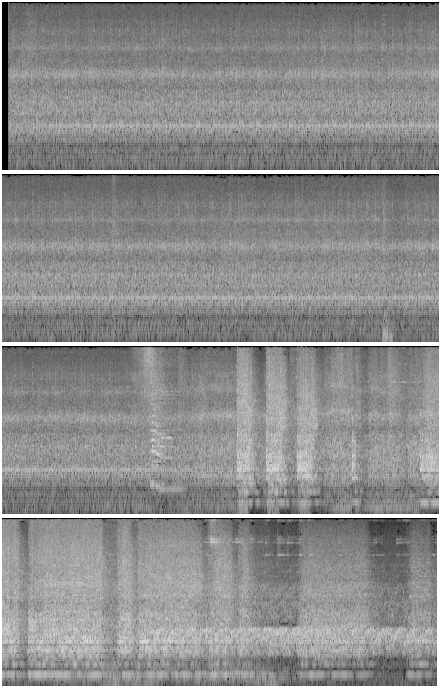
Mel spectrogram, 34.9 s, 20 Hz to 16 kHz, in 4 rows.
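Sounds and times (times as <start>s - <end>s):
diesel engine idling: 0.1s - 34.8s
fire engine horn blasts: 20.2s - 21.3s, 22.1s - 24.8s, 25.8s - 34.9s
steady high tone: 27.4s - 34.9s.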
